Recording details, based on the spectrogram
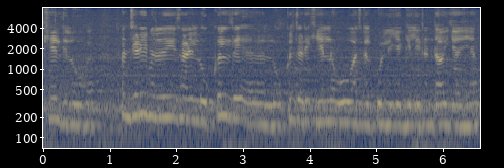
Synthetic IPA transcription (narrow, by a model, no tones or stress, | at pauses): kʰeːld̪eːloːkɛː | pəɾd͡ʒeːɽeːmənũːd͡ʒisaːɽeːloːkəld̪eːloːkəld͡ʒeːɽeːkʰeːlɛ̃ːoːəd͡ʒkəlpʊɾliːeːɡɪlːiːʈə̃nd̪aːɦoiːd͡ʒaːeãː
